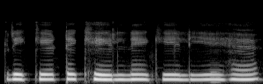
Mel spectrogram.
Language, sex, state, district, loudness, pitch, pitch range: Hindi, female, Madhya Pradesh, Bhopal, -13 LUFS, 230 Hz, 225-235 Hz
